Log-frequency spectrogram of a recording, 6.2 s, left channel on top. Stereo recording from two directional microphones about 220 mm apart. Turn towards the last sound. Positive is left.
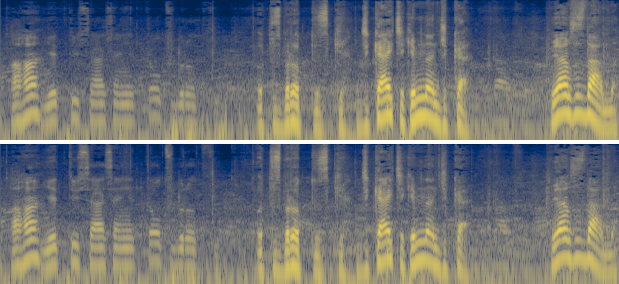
turn(degrees=45)  # may be behind; listen again after turning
